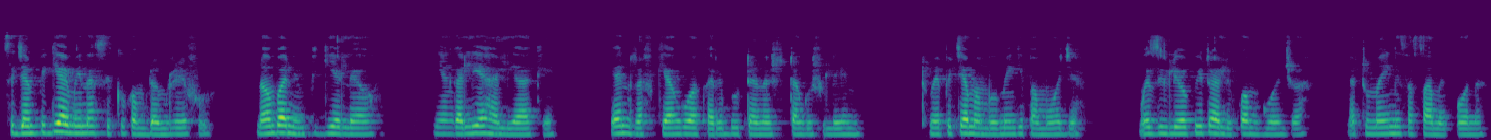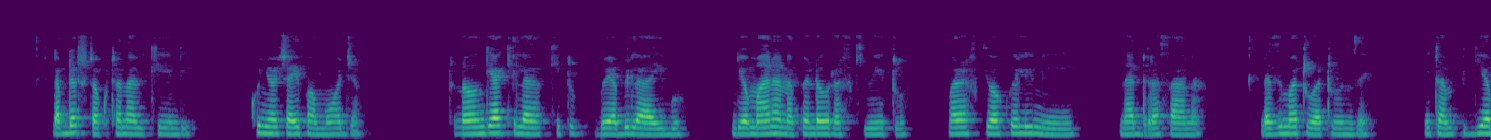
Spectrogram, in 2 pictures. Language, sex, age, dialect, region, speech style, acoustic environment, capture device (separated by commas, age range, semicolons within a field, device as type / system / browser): Swahili, female, 25-34, Kenya - Nairobi Sheng-influenced, Kenya, relaxed, silence, mobile / Android / Chrome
